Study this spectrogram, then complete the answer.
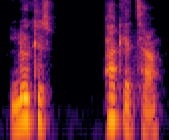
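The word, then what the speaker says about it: Paquetá: Lucas Paqueta. I think that's how you pronounce the name properly.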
